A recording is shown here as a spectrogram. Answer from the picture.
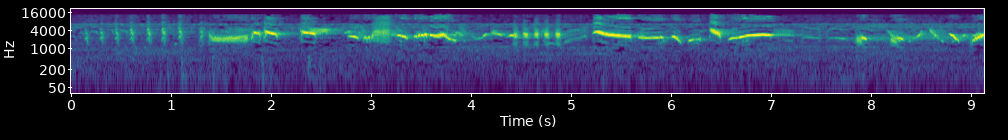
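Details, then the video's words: Wild Hwamei song, a mix of rapid clicking trills and loud rich whistled phrases, varied and energetic, with brief pauses between bursts. "burung HWAMEY GACOR DI ALAM LIAR"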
